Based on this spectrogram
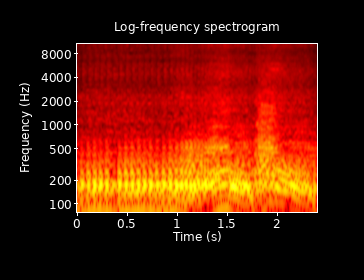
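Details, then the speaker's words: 160 4S YX pit bike with untuned carb and idle, test bike; revs up cleanly and drops back with a light even ticking from the shim-adjusted valves, nothing abnormal; normal valve clatter. "Tout est ok, il n'y a pas de bruit bizarre. Le petit bruit de t'entends, le petit cliquetis, c'est simplement le fonctionnement des soupapes. Hein, parce que c'est des pastilles là-dessus. Donc, il n'y a rien d'anormal."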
